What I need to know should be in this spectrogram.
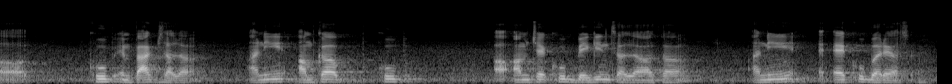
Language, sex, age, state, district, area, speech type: Goan Konkani, male, 18-30, Goa, Tiswadi, rural, spontaneous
